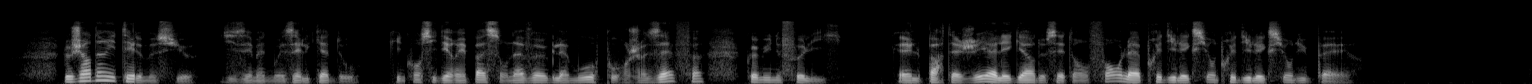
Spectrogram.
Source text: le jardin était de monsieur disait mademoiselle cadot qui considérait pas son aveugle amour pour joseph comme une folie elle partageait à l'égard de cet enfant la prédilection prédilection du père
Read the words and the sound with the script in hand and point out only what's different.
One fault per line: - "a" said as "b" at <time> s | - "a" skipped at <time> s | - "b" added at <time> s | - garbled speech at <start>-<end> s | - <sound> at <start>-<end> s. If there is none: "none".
none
